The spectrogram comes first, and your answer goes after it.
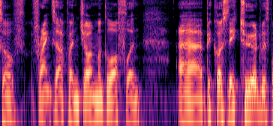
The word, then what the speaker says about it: McLaughlin: about Frank Zappa versus John mlin or I should say John mlin that's how you say it apparently um is it yeah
